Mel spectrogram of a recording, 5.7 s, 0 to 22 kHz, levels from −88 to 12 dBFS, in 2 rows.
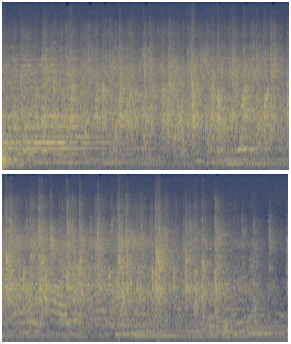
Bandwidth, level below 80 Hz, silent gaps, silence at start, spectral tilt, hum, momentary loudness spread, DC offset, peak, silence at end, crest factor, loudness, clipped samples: over 20 kHz; -46 dBFS; none; 0 s; -1 dB/octave; 50 Hz at -45 dBFS; 5 LU; under 0.1%; 0 dBFS; 0 s; 12 dB; -11 LUFS; under 0.1%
